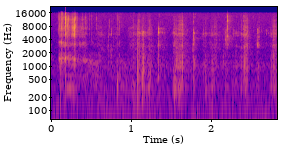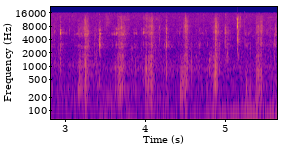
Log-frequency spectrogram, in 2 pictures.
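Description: Close-up crunchy chewing of a pickled gherkin: many small, sharp crunches and wet clicks as the mouth works through it.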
